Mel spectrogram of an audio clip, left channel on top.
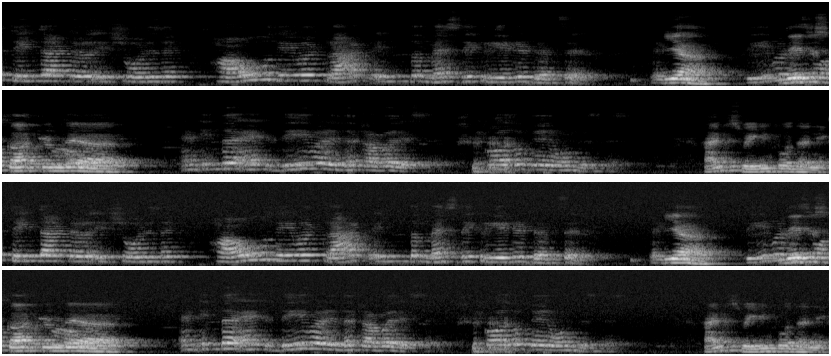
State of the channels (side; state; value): right; noise; hiss, 25 dB below the sound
